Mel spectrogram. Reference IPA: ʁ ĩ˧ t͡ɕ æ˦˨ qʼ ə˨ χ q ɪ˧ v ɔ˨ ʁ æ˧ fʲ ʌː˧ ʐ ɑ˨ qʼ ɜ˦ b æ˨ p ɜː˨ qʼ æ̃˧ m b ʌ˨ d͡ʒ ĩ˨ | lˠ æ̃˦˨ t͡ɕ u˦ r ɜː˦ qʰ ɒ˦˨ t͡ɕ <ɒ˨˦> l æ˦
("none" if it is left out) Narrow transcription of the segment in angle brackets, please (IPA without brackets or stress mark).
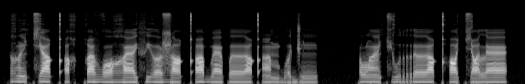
ɑ˨˦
